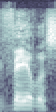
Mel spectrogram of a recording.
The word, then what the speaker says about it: Velus: I got better receivers on the boards than it's actually Velus. I mispronounced it earlier.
